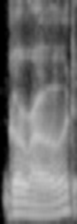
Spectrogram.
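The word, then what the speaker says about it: Gearóid: I also know Garode is a really popular Irish name, and they shorten it and give the nickname Gaz. Garode is Gearoid.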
